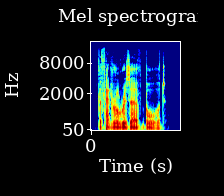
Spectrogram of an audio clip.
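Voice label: "federal reserve board", British English, dictionary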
